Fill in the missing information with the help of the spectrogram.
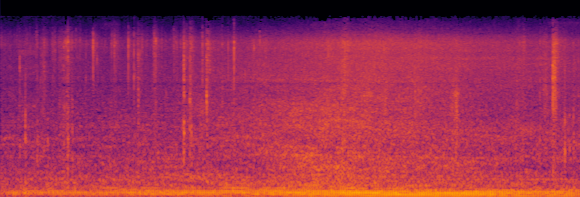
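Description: A motor vehicle's engine running nearby, a steady low hum that grows louder over the first five seconds and then holds, with scattered light clicks and scuffs on top.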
